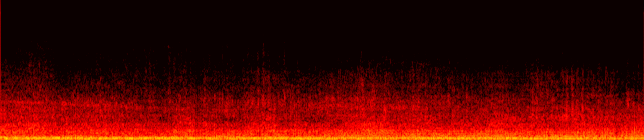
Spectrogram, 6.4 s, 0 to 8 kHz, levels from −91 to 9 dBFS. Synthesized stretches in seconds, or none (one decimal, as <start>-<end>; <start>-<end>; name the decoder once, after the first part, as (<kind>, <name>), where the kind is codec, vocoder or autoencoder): 0.0-3.4 (vocoder, Vocos); 4.1-6.4

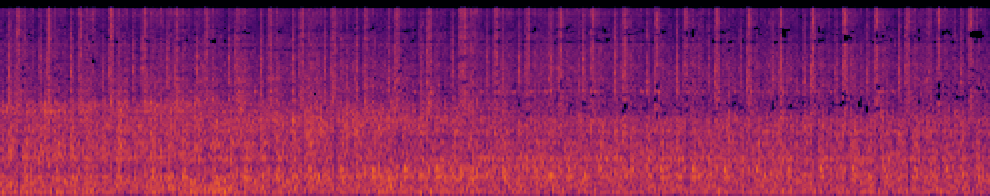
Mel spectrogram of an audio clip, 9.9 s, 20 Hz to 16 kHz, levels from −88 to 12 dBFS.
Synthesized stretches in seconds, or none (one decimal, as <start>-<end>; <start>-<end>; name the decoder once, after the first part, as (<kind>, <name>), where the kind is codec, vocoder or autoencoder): 1.4-1.9 (vocoder, Vocos); 4.6-6.6

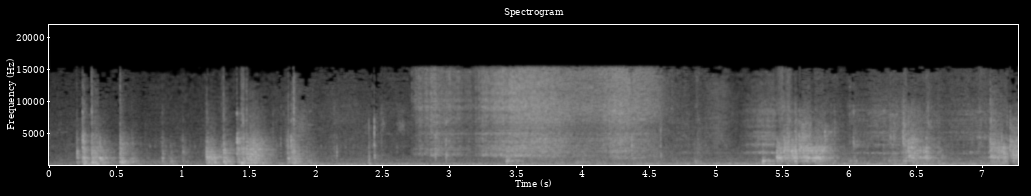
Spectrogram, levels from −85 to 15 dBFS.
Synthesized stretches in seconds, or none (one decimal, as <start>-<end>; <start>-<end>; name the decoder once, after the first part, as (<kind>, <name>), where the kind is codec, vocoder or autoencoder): 0.8-1.7 (vocoder, Vocos); 3.0-3.7; 5.0-5.6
